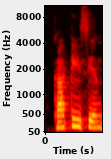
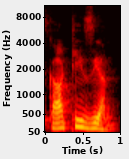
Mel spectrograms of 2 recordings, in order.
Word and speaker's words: Cartesian: is also known as cartesian system that is the pronunciation is ca t z n that means r is silent so it is cartesian cartesian system and renee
